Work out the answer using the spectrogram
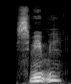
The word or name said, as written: svimle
